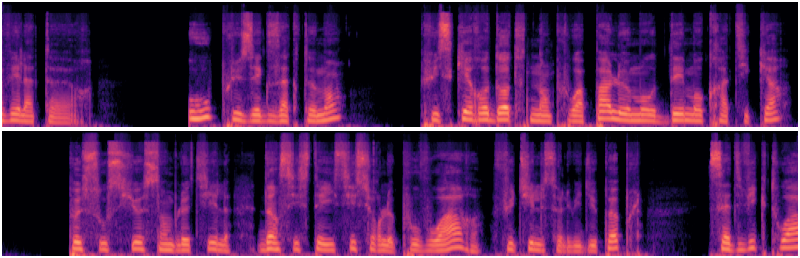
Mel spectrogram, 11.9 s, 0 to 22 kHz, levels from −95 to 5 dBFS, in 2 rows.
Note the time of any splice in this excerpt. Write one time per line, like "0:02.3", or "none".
0:01.2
